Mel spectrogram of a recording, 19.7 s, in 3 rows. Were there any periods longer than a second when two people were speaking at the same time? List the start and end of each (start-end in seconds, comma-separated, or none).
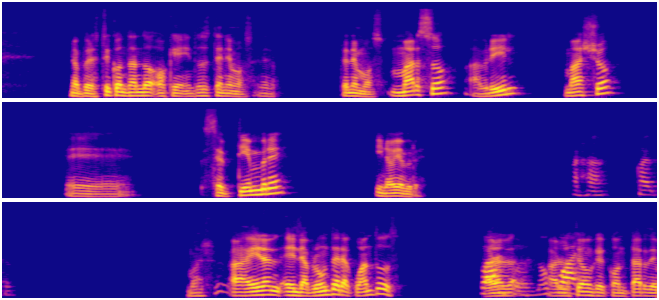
17.9-19.1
